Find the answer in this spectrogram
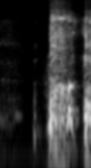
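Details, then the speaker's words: Adult stand-up comedian coughing during a performance, apologising for his flu. "I apologize for my flu again. It's gone very down"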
